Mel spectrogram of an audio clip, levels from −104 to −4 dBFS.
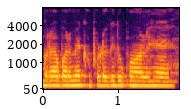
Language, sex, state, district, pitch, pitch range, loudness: Hindi, male, Uttar Pradesh, Shamli, 165 Hz, 160-170 Hz, -14 LUFS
